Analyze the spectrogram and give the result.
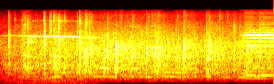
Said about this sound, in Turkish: Türkiye ikinci günde de aynı saatte balkonlarda pencerelerdeydi. Milyonlar sağlık çalışanlarına alkışlarla teşekkür etti.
